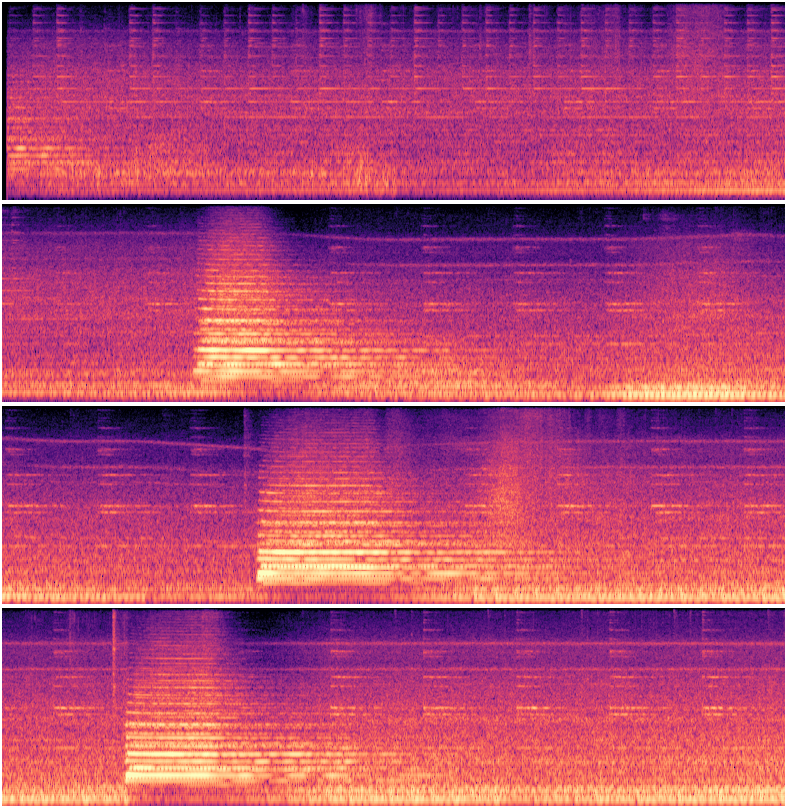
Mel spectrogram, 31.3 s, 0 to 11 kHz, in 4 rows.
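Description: Diesel freight locomotive's five-chime air horn (a Nathan K5HL on a CSX GE ES40DC) sounding three blasts: a short one about ten seconds in, a longer one about eighteen seconds in, and a short one about twenty-five seconds in. Under the horn, the rumble of the slow-moving lead locomotives grows steadily as they approach.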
